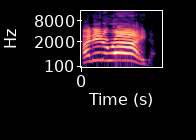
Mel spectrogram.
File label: Need Ride, Female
